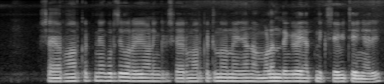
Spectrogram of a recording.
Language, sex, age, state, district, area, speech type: Malayalam, male, 45-60, Kerala, Wayanad, rural, spontaneous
